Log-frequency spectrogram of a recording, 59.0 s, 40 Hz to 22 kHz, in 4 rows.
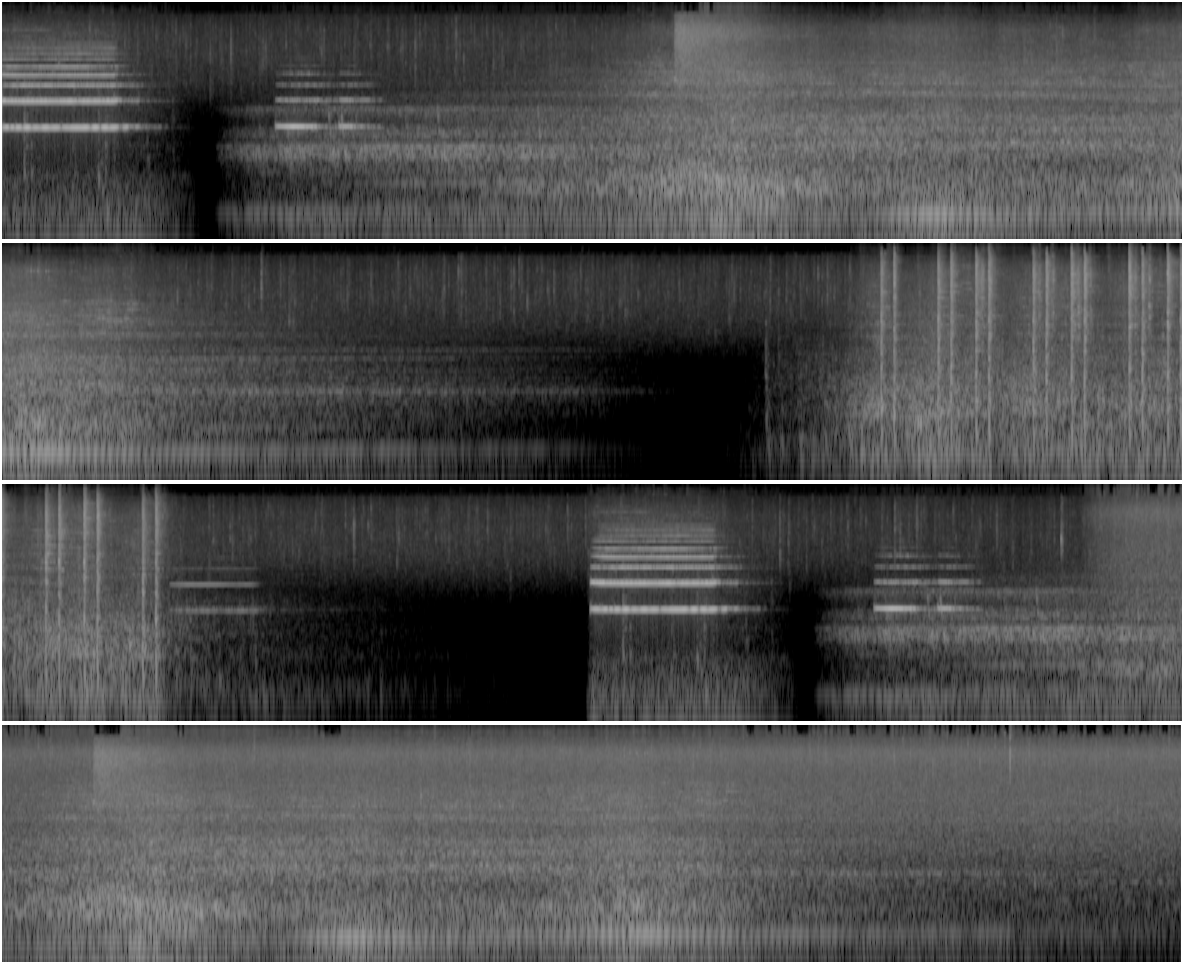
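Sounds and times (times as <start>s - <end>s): train rumbling on rails: 3.0s - 20.2s, 24.6s - 32.8s, 40.0s - 56.8s
hiss: 8.2s - 9.8s, 42.4s - 58.8s
train wheels clickety-clack: 25.4s - 31.7s.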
